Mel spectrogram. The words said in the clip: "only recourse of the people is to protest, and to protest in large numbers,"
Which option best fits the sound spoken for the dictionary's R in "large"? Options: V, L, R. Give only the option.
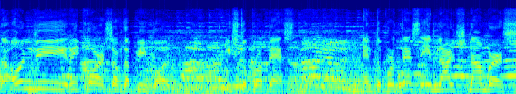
R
